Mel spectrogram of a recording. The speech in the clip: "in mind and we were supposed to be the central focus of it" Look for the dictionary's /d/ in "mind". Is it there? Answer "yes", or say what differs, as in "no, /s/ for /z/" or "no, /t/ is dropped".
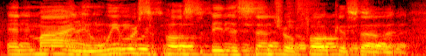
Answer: no, /d/ is dropped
